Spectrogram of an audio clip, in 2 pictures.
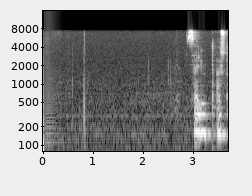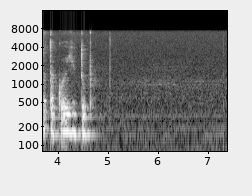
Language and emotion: Russian, neutral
